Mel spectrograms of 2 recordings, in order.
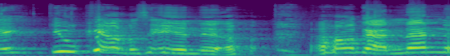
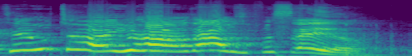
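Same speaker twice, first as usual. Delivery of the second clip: indignant yell; 7 semitones higher, 5 dB louder than usual. Real, not acted. Outraged at being put for sale.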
